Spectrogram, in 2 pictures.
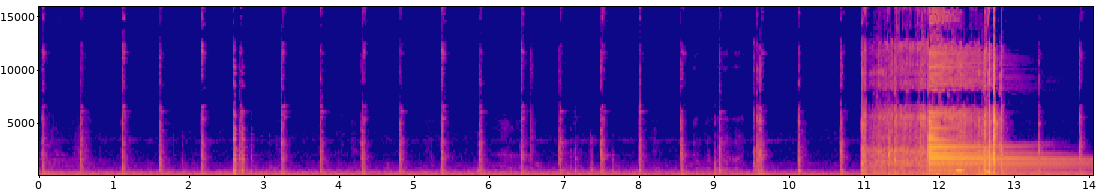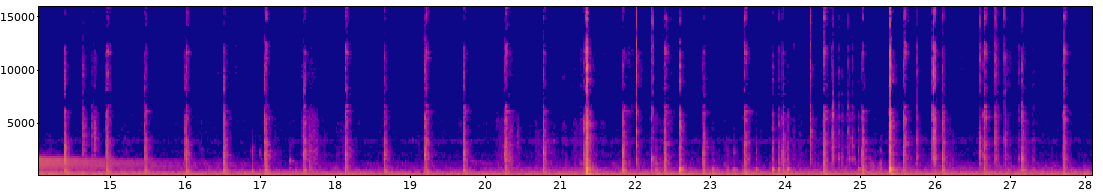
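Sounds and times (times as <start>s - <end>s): cuckoo clock ticking: 10.1s - 17.2s
clock strike mechanism whirring: 11.0s - 16.1s
loud struck note ringing: 11.8s - 14.8s.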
